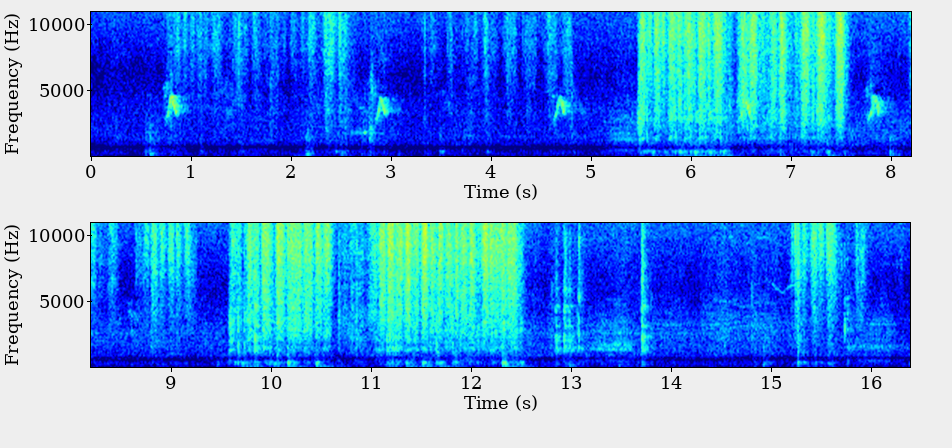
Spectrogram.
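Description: Flat paintbrush scrubbing acrylic paint on paper, mixing on the palette and laying it on, in several scratchy bursts lasting a second or two each, the longest a few seconds apart.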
